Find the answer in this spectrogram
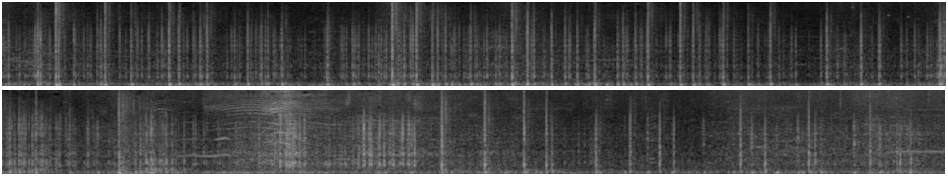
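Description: Large fireworks display: a dense barrage of aerial shells, with many sharp bangs overlapping in quick succession.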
